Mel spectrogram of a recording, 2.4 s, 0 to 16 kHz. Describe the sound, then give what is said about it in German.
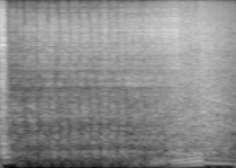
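The engine of a restored 1968 Karmann Ghia Cabrio revs up, its deep rumble building steadily and growing louder toward the end, with no one speaking. “Heute fährt Andreas Ostermeier einen anderen Karmann”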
